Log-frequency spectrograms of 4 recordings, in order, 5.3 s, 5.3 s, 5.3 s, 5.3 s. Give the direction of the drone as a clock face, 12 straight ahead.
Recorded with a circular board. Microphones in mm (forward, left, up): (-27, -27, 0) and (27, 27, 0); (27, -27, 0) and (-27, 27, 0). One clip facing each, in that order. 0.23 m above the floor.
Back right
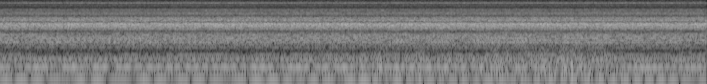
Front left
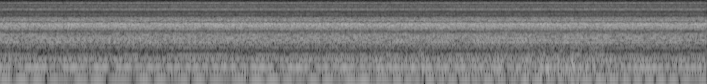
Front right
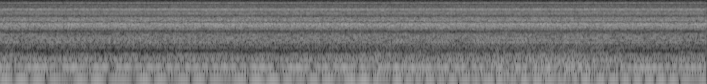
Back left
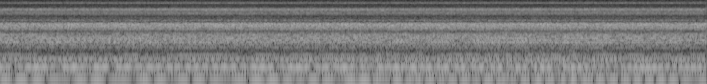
8 o'clock.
